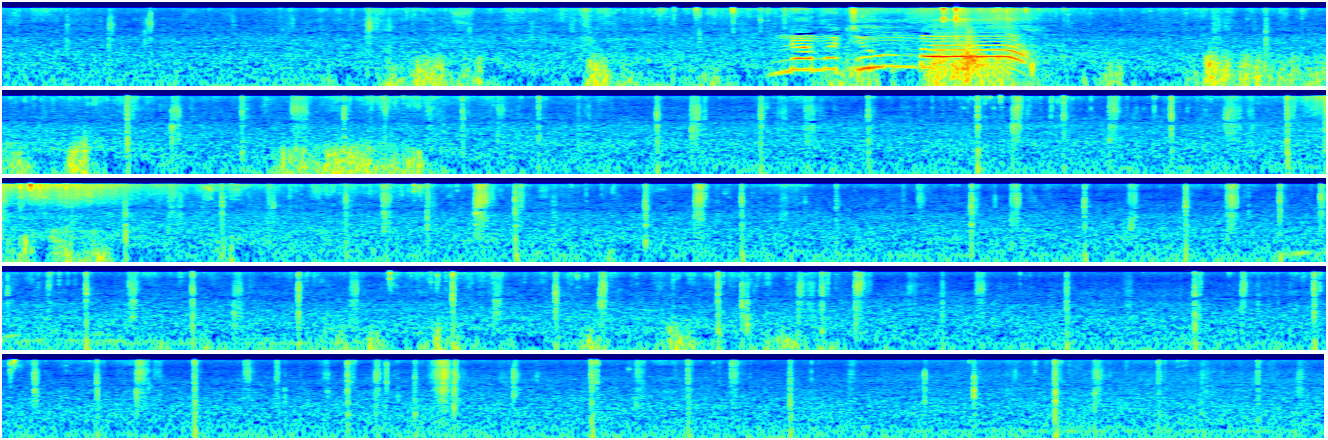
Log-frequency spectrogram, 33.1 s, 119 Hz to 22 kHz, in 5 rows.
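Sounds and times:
soccer ball knocks off foot: 0:05.9 - 0:33.0.

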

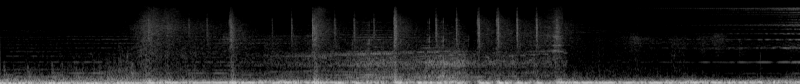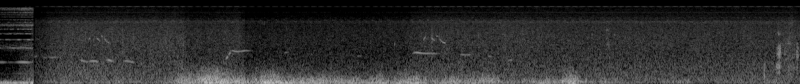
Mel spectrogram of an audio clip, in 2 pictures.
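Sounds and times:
background music: 0:00.0 - 0:08.4
steady outdoor hiss: 0:08.3 - 0:16.0.

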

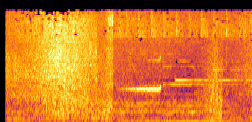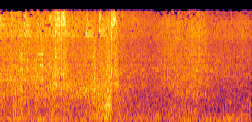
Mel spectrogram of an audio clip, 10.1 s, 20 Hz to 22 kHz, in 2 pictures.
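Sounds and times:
ocean surf washing onto beach: 0:00.2 - 0:02.3.

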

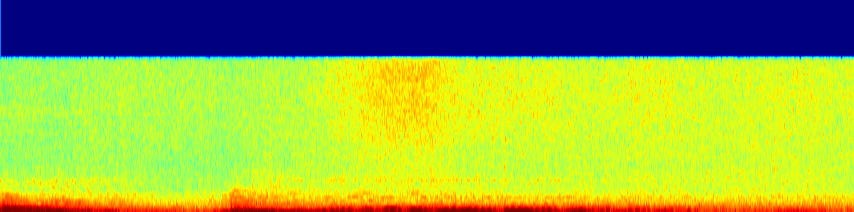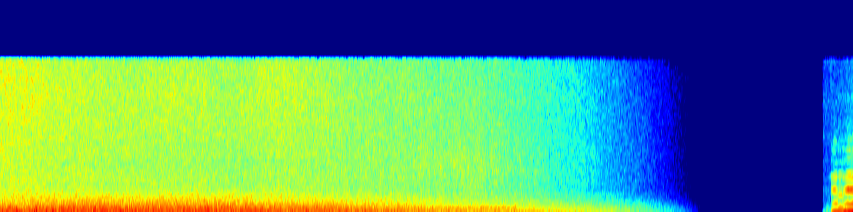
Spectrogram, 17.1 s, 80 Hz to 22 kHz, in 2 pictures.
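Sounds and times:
rushing wind: 0:00.0 - 0:14.7.

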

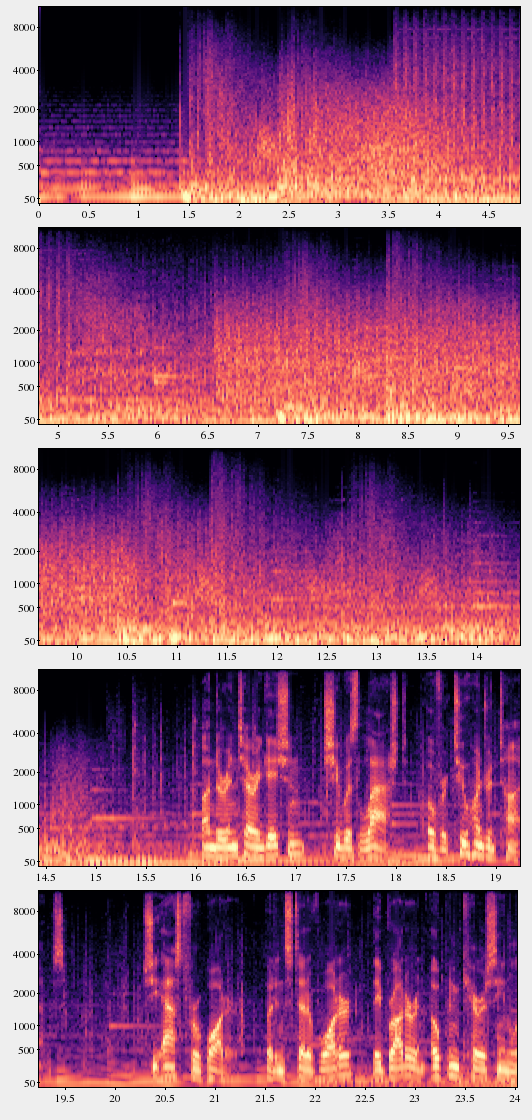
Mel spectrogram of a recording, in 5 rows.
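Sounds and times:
continuous gunfire: 0:01.4 - 0:14.6
rapid machine-gun fire: 0:01.5 - 0:13.6
heavy gun blasts: 0:01.5 - 0:14.8.

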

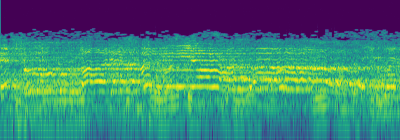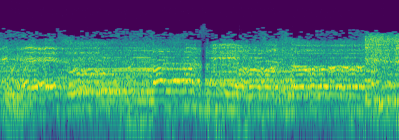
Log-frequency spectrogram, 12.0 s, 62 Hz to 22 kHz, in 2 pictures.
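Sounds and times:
person chanting held notes: 0:00.0 - 0:11.9.

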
